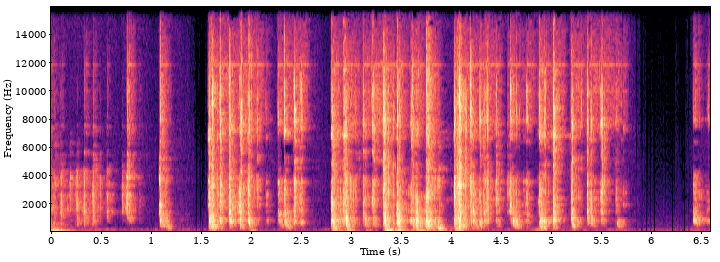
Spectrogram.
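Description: Typing on a computer keyboard: quick runs of keystrokes broken by short pauses, stopping just before the end.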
